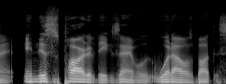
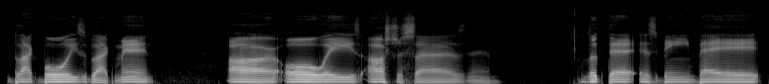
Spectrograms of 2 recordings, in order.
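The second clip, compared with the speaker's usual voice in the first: ordinary delivery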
